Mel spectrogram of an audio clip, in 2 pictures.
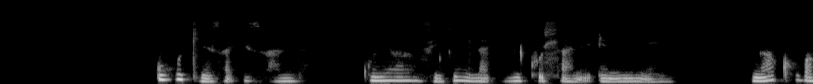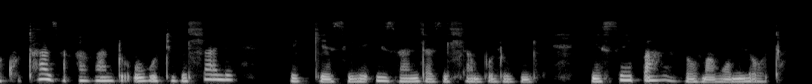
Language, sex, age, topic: North Ndebele, female, 36-49, health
